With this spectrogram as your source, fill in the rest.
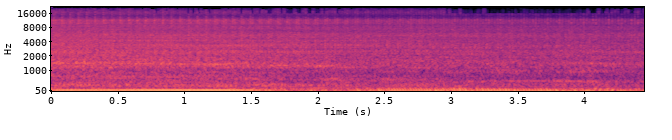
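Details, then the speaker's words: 1979 Porsche 924 at a low, steady, even idle with no misses or knocks after idle, ear-set timing and warm-up regulator adjustments; best it has ever run. Normal idle. "so that's about the best I've ever heard this thing run and I think it's got just about right"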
